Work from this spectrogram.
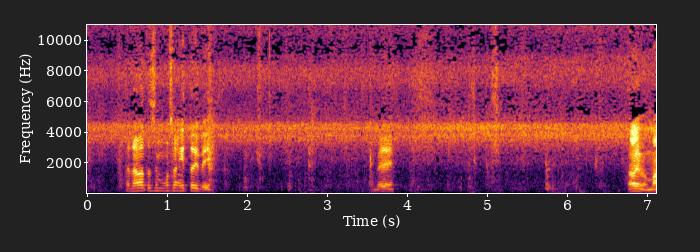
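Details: Anglo-Nubian goats giving birth at a farm in San Carlos City, Negros Occidental, Philippines, where seven kids were born in one day; quavering nasal bleats come in a long burst, then single shorter cries, over steady hissing background noise.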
